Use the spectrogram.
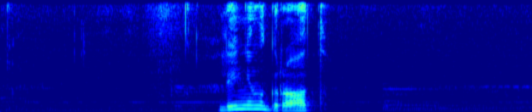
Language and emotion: Russian, neutral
